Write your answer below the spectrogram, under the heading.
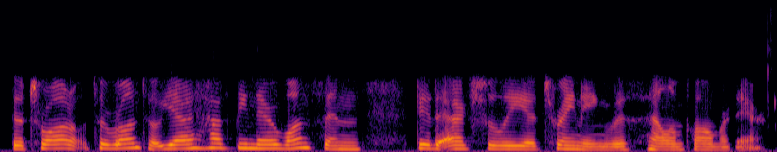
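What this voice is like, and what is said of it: Slight Dutch accent. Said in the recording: “She's Dutch. ... the little accent, so lovely.”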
